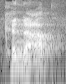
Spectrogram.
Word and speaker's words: Knapp: When people ask what's my name, I'm like, it's Knapp. So if you say "Can't Stop Knapp," that should, it's like, just remember "Can't Stop Knapp."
